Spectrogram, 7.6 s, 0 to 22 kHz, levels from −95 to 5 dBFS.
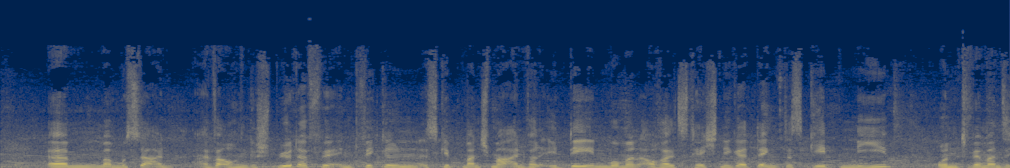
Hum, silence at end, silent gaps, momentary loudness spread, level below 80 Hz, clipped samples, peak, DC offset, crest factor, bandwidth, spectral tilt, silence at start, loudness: none; 0 s; none; 6 LU; -60 dBFS; under 0.1%; -10 dBFS; under 0.1%; 18 dB; 16 kHz; -5.5 dB/octave; 0 s; -28 LUFS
